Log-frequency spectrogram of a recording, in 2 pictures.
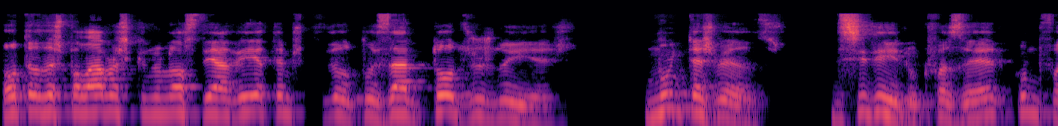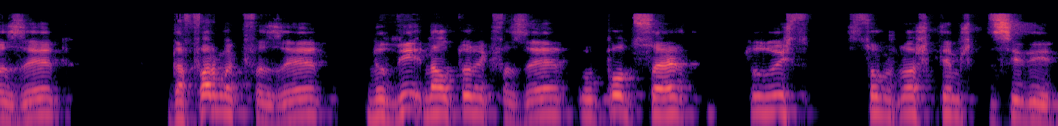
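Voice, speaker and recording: With a European Portuguese accent, a man speaks in a high pitch for a man. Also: ordinary pitch variation, moderate pace. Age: 50s. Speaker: sales trainer. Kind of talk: training session.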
